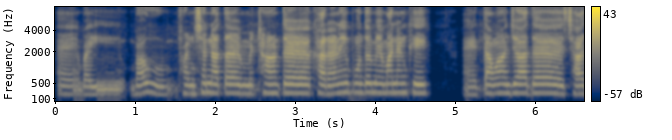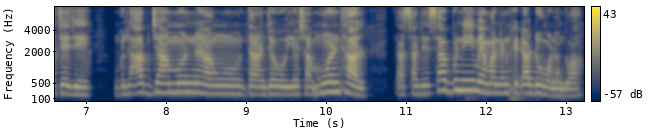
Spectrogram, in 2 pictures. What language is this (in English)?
Sindhi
